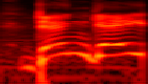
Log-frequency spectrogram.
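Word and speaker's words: dengue: it you really honestly Denay is how you say it Denay yeah uh okay it's a mosquito born disease they had some of that Den gay pass through Paris recently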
